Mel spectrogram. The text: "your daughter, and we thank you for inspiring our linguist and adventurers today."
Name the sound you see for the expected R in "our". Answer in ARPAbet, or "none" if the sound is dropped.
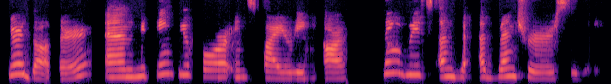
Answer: R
